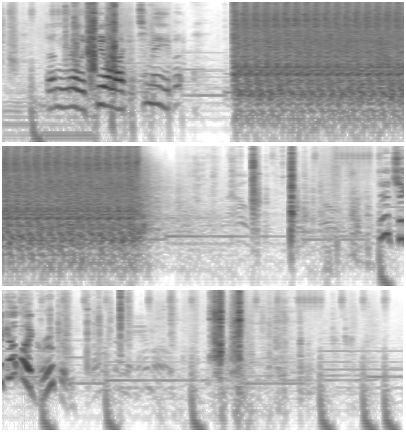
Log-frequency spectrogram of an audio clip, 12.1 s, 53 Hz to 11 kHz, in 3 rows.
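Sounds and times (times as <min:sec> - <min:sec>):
rifle firing full-auto burst: 0:02.3 - 0:05.7.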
